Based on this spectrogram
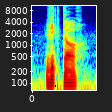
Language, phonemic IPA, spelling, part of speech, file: French, /vik.tɔʁ/, Victor, proper noun, Fr-Victor.ogg
- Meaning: a male given name, equivalent to English Victor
